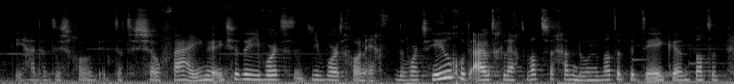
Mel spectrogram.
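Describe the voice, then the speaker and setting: With music in the background, a woman talks at a moderate pace with hardly any pauses. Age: 30s. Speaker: breast cancer patient, blood bank donor assistant. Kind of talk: interview. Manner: halting.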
